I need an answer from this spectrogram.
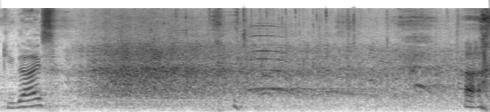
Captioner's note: laughing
